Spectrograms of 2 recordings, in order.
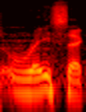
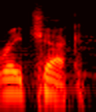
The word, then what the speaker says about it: Rasek: But thank you for the pronunciation for Mr. Rasek is Rasek, not Raycheck.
